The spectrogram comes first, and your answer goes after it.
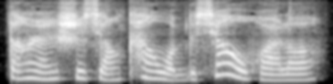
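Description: A woman's voice: on the high side, expressive, moderate pace, a bit bright, no room sound, clean studio sound. A woman voicing jealous hens in a storybook, sneering and scornful. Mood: gossiping. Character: jealous gossiping hens in the coop.

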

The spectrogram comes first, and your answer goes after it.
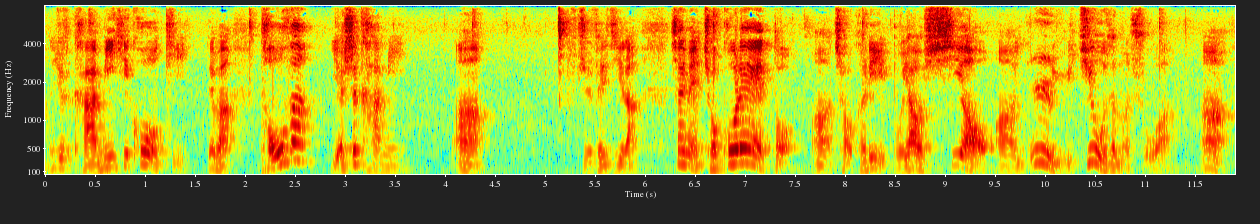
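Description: A man with a slightly high voice and big pitch swings teaches a Japanese vocabulary lesson at a moderate pace, chatting, joking and often asking rhetorical questions. The recording carries a roomy echo and faint background noise.

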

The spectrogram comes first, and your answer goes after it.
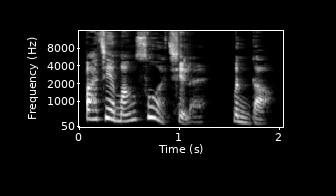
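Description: A woman narrating a children's story in an expressive, storytelling manner. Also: fairly high pitch, breathy edge. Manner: slow, lively, expressive.

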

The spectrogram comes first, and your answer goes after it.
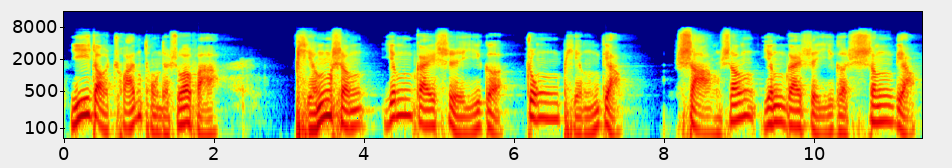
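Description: A man teaching a class in a slow, deliberate way, often restating his terms. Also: on the low side, husky. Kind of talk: lecture on classical poetry tones. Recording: dull lo-fi recording.

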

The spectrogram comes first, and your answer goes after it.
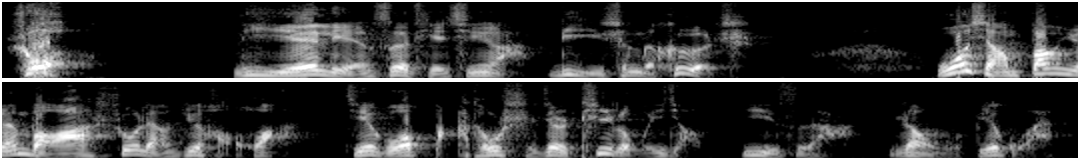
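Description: A man narrating a first-person audiobook story in a colloquial way, filling pauses with drawn-out particles. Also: medium pitch, sing-song, fairly bright tone, breathy edge.

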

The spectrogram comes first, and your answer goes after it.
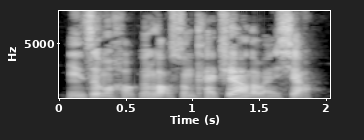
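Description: A man's voice: medium pitch, fast, creaky, a bit bright. A man voicing a boastful male monkey king in a children's story, bold and hearty.

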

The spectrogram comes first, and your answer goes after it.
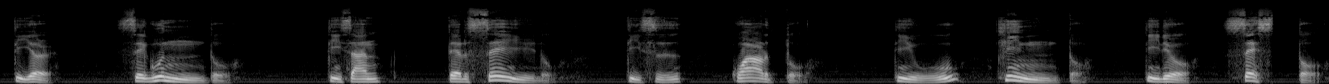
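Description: Male language tutor, middle pitch, very slow, deliberate delivery, dry booth sound. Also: darkish tone, dry recording. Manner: slow, deliberate, pronouncing each word carefully. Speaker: language teacher. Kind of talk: slow recorded language lesson.

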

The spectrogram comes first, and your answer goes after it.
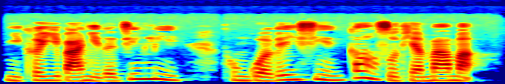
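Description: A woman reading a children's storybook aloud in a slow, gentle way, speaking to the children. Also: medium pitch. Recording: dull lo-fi recording.

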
